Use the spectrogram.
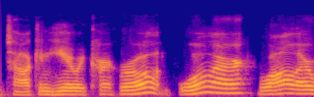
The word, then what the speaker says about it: Woller: here with kirk or waller waller i keep saying your name wrong sorry it's okay just think of the wall and then yes thank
